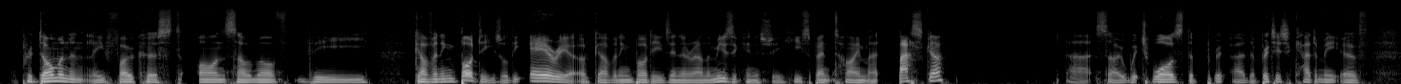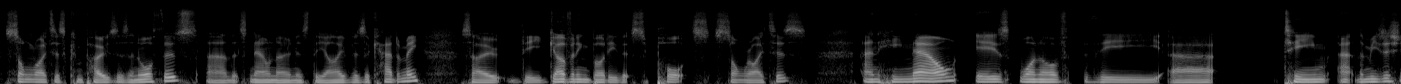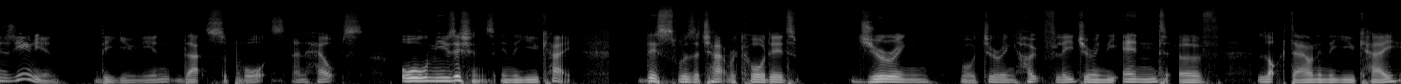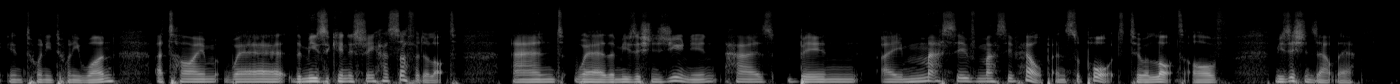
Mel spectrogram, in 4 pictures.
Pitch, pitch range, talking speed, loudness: 110 Hz, 100-120 Hz, 135 wpm, -32 LUFS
